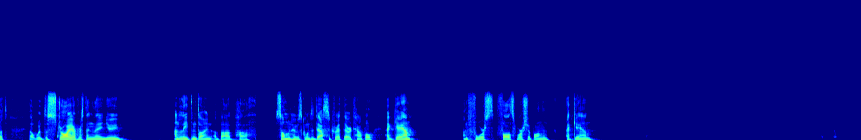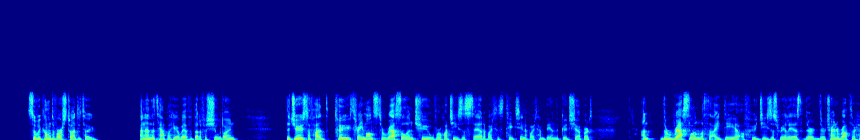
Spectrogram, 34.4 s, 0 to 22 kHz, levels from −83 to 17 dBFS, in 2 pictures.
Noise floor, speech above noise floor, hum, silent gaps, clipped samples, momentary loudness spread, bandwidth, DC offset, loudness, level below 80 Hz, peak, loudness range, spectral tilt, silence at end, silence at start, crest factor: under -90 dBFS; over 54 dB; none; none; under 0.1%; 13 LU; 7.6 kHz; under 0.1%; -36 LUFS; -76 dBFS; -12 dBFS; 8 LU; -4 dB/octave; 0 s; 0 s; 26 dB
